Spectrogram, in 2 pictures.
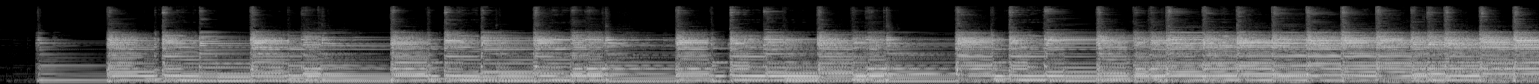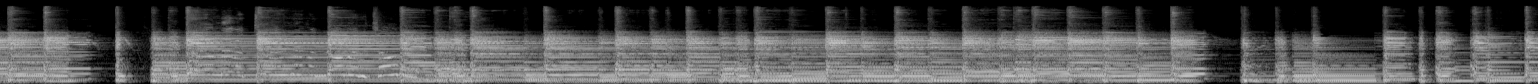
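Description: Fender Stratocaster electric guitar playing a rock riff and chords, starting about a second in and breaking off briefly twice, once near the middle and once near the end.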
